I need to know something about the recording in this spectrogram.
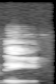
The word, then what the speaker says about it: Nny: He goes by NNY, knee, pronounced the same way as the KNEE.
